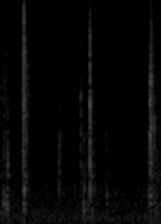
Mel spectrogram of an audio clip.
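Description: Three light, sharp clicks and taps, about one every second, of small breakfast things being set down and rearranged on a tray.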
